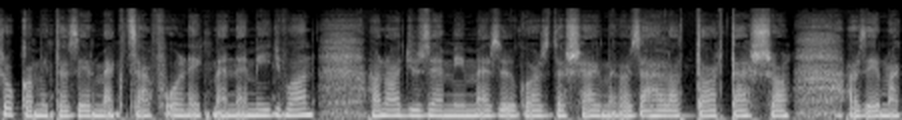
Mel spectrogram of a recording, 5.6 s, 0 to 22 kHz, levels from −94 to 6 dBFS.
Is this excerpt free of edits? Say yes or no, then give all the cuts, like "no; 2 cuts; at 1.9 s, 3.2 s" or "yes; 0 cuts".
yes; 0 cuts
